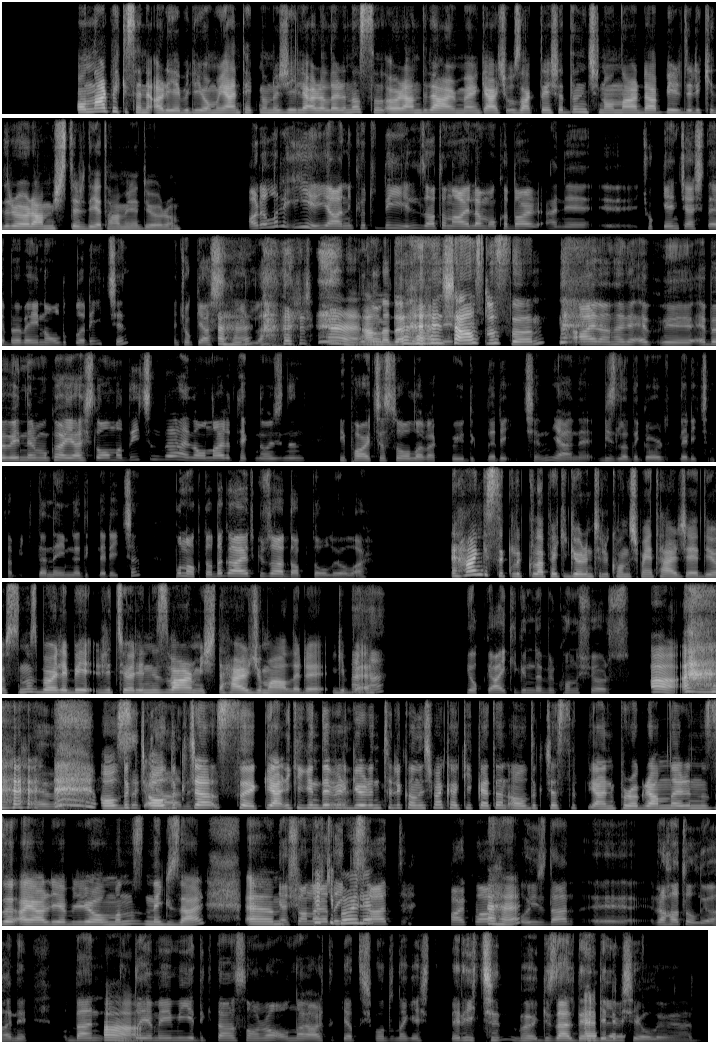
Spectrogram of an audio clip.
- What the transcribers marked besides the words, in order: other background noise; laughing while speaking: "değiller"; chuckle; chuckle
- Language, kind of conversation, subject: Turkish, podcast, Yüz yüze sohbetlerin çevrimiçi sohbetlere göre avantajları nelerdir?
